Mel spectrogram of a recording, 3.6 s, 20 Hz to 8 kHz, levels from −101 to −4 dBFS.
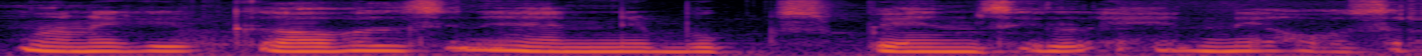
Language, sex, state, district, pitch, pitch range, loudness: Telugu, female, Andhra Pradesh, Srikakulam, 205 Hz, 190-220 Hz, -45 LUFS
